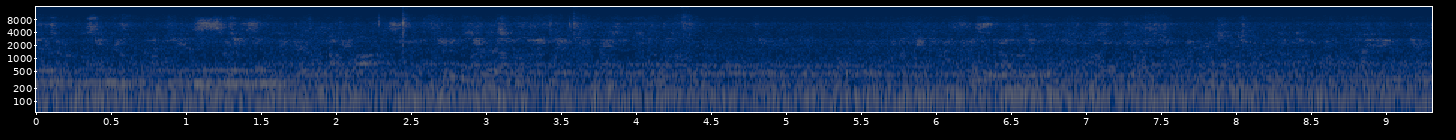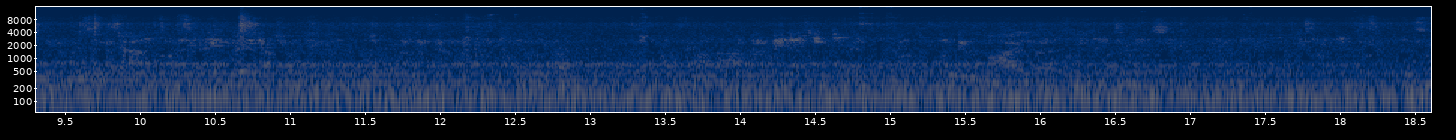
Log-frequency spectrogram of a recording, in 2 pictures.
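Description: Interior of an MTR East Rail Line R-train carriage: the train running slowly alongside a station platform, a steady low rumble of running gear, with faint voices in the background.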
